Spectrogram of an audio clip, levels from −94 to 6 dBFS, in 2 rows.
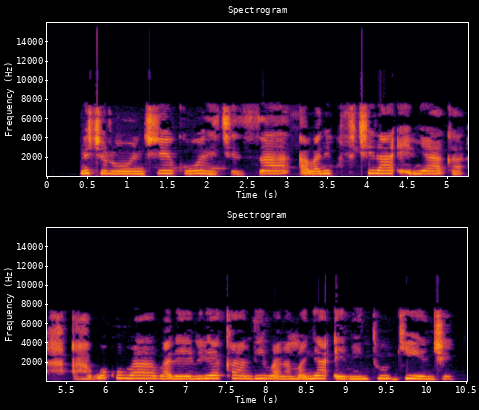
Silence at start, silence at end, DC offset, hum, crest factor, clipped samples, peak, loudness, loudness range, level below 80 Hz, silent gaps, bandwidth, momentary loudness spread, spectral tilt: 0.4 s; 0.2 s; under 0.1%; none; 14 dB; under 0.1%; 0 dBFS; -13 LUFS; 2 LU; -60 dBFS; none; 7.8 kHz; 6 LU; -2.5 dB/octave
